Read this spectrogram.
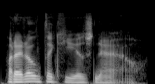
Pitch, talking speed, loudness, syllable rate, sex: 100 Hz, 270 wpm, -19 LUFS, 5.1 syllables/s, male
